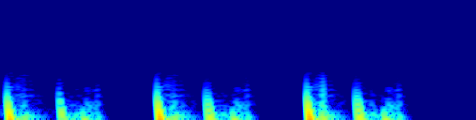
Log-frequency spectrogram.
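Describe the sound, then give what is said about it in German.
A heartbeat heard through a stethoscope: three steady lub-dub beats, about one per second, deep and muffled with low thuds, clear, with no voices. “setzte das eine Ende auf den Brustbereich auf, legte das Ohr an das andere und hörte zu meinem Erstaunen und zu meiner Freude die Herzschläge weit reiner und deutlicher, als ich sie jemals beim direkten Auflegen des Ohrs vernommen hatte.”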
